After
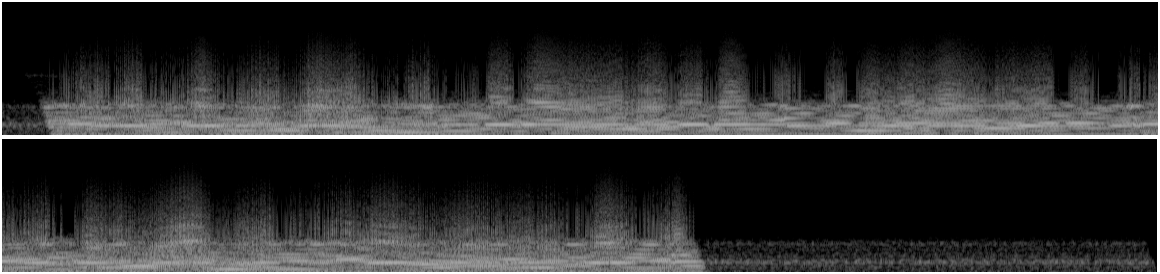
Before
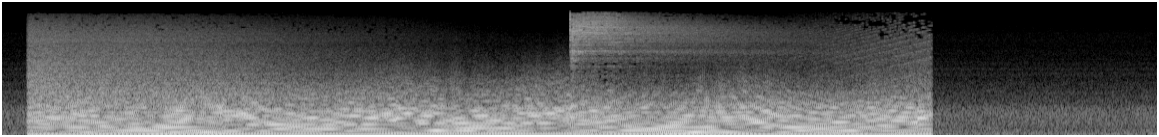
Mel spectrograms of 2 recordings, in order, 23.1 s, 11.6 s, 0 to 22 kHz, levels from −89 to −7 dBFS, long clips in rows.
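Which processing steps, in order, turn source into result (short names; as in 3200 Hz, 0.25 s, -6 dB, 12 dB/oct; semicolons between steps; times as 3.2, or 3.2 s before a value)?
spectral delay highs early, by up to 0.488 s; plain phase-vocoder stretch 2×; vocal tract filter u; wavefolder -33 dBFS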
